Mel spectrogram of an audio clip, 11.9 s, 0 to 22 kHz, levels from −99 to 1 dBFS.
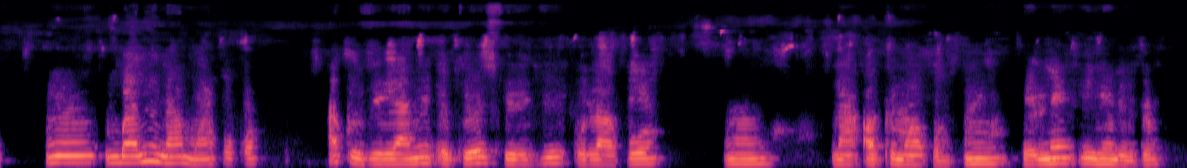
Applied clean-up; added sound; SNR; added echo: neural mask model Resemble Enhance denoiser.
